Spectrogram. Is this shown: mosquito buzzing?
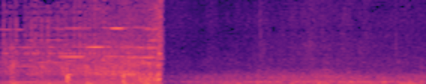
yes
